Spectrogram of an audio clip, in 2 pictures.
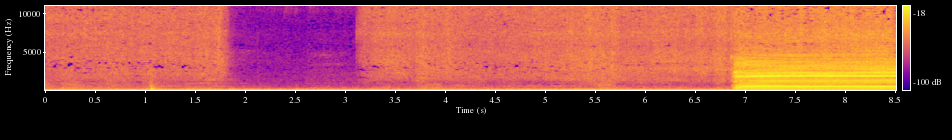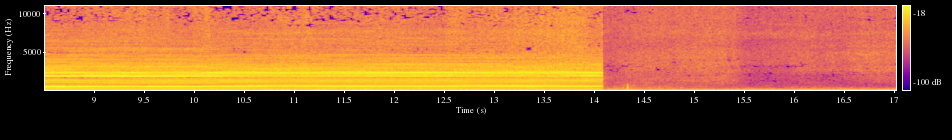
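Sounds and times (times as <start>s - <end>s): electric pump motor humming: 6.9s - 14.1s.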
